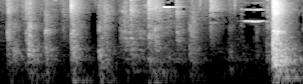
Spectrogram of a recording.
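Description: A door is opened after a run of quick, hollow thumps, ending with a louder, sharp clatter as it swings open, as a son opens it for his arriving mother. No talking.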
